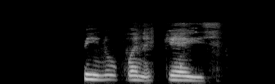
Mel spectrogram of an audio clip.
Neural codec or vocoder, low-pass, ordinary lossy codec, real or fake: none; 7.2 kHz; AAC, 32 kbps; real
